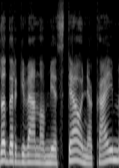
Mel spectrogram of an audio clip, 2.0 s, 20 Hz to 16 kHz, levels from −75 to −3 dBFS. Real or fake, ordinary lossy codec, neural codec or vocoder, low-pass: real; Opus, 24 kbps; none; 14.4 kHz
